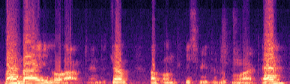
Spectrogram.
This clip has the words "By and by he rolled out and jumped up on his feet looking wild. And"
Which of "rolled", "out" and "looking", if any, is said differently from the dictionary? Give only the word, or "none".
rolled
